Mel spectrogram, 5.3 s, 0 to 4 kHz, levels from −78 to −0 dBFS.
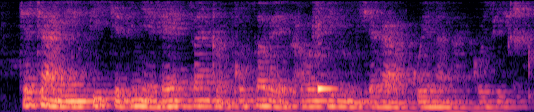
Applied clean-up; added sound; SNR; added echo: none; Cowbell; 2 dB; reverberation time 0.9 s.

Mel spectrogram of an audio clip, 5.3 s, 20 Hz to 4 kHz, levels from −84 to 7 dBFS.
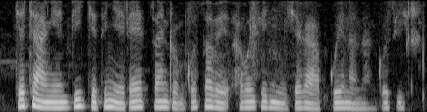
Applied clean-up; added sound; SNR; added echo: none; none; none; none.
